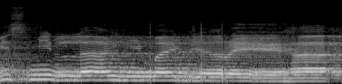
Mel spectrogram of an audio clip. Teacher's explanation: re itu di tengah-tengah jadi cenderungnya ke I tapi dia di diimalahkan Bismillahi majreha bukan majriha majreha mendekati I tapi tidak I tulisannya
